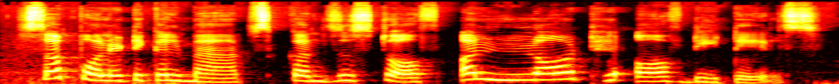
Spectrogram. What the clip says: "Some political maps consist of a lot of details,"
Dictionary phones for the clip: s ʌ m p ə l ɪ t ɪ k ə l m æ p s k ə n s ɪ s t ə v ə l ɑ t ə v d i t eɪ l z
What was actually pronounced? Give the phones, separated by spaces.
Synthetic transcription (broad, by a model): s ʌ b p ə l ɪ t ɪ k ə l m æ p s k ə n s ɪ s t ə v ə l ɑ t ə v d i t eɪ l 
